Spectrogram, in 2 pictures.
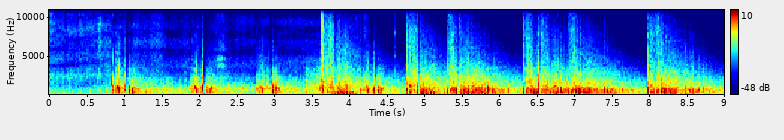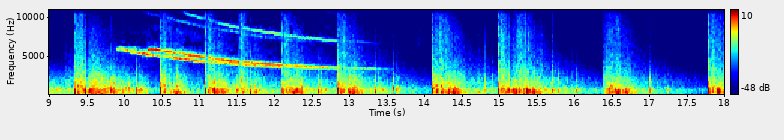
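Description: A Nordlicht "Blutgrätsche" consumer firework battery (a small 128 g cake made by Funke) fires shot after shot, roughly one a second, each a sharp bang with a rumbling tail. A thin high tone falls in pitch for a few seconds midway. The shots thin out near the end.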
